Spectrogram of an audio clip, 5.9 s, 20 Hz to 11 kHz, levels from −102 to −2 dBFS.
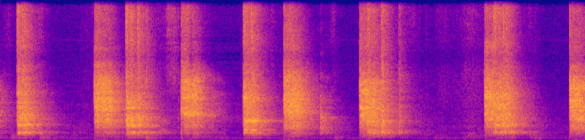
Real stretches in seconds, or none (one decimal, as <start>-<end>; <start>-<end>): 0.0-1.6; 2.4-5.9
